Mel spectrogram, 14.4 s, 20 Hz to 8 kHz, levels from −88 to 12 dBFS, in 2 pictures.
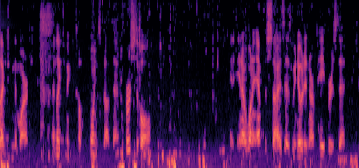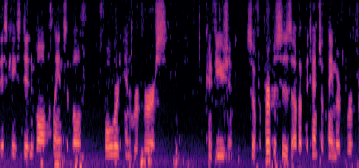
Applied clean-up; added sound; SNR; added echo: classical method spectral subtraction.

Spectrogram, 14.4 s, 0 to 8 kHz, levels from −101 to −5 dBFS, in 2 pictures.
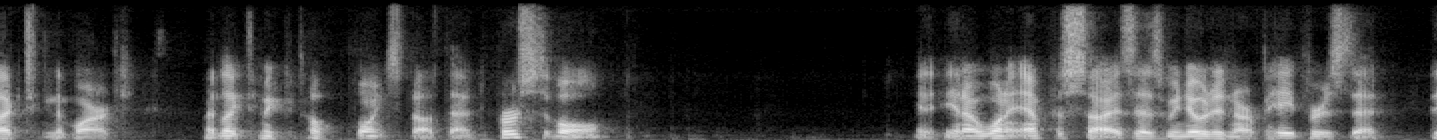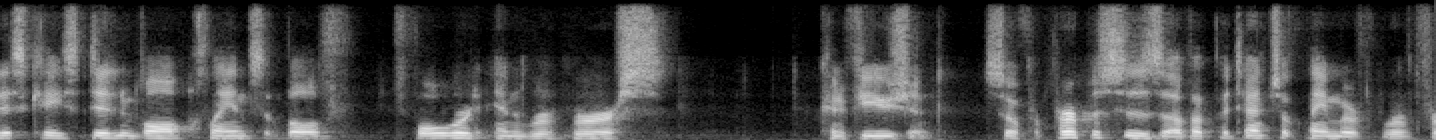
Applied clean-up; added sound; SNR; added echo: neural mask model DeepFilterNet 3.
